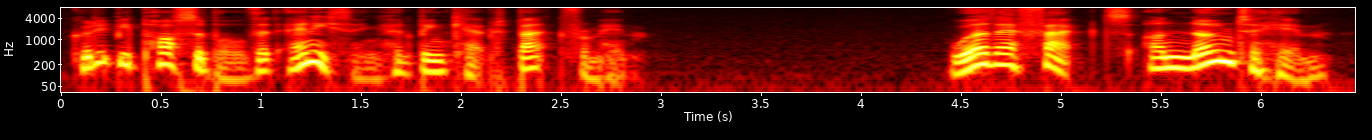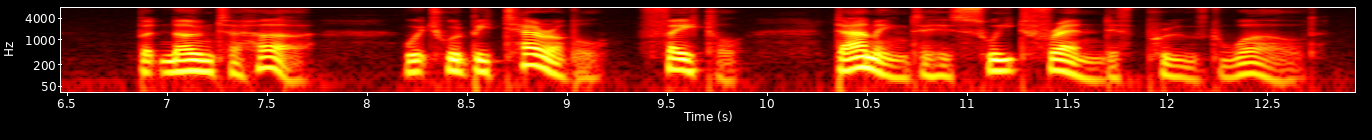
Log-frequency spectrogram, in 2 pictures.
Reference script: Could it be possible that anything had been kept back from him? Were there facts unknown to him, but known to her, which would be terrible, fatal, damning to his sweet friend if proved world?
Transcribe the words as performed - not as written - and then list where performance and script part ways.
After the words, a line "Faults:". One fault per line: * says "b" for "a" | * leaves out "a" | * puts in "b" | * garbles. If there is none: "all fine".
Could it be possible that anything had been kept back from him? Were there facts unknown to him, but known to her, which would be terrible, fatal, damning to his sweet friend if proved world?
Faults:
all fine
